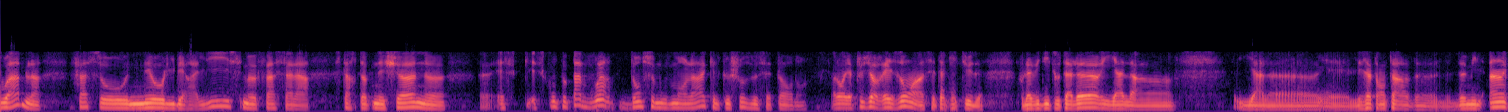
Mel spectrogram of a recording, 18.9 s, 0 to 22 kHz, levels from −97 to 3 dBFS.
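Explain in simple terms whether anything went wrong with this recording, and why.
Two things went wrong here. The first runs through the whole clip: a channel delay (comb filtering). One side of the recording arrives under a millisecond late, and when both sides are mixed into one, they cancel each other at a regular series of pitches, starting around 700 Hz. That's why the speech sounds hollow and a bit phasey the entire time, like it's coming through a tube.

The second is AMR bit errors, in four short bursts where the phone link got shaky and some of the less-protected data arrived scrambled. The speech keeps roughly its pitch and loudness but turns hoarse and gargly for a moment: at 2.94 to 3.02 s, just before "face à la"; at 7.38 to 7.70 s, between "qu'on ne peut pas" and "dans ce"; at 11.76 to 11.98 s, right after "plusieurs raisons à cette"; and at 16.46 to 16.61 s. The mobile phone codec underneath is working normally, so you get the usual narrow, phone-call sound, with nothing above 4 kHz.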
